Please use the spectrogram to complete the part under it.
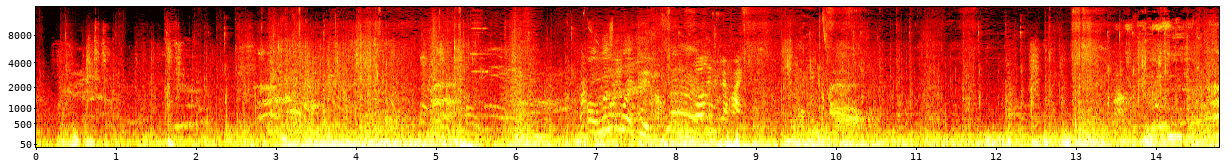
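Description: Gunfire from a video game blasts in rapid bursts.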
